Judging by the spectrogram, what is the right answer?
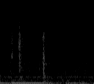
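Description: Computer keyboard typing while renaming a folder, a few quick faint key taps close together, then quiet.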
